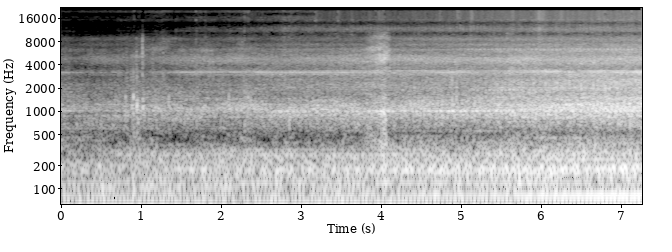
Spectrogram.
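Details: Huge diesel pusher RV at auction yard, idling with a steady, even low rumble and no knocks or misses; normal healthy idle.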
